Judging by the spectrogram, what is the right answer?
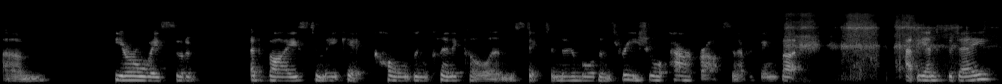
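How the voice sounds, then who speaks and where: A woman's voice: on the low side, lively intonation, moderate pace, vocal fry, husky, highs cut off. A woman talking candidly and with firm opinions as an interview guest, explaining things conversationally. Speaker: interview guest, sci-fi writer.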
